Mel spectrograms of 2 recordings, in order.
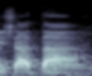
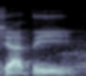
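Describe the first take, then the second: First: The word ends with an a vowel. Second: The word ends with an i vowel. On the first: The speaker calls it right. "Jer jadi Aisyata dibaca Aisyata" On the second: The speaker calls it wrong. "gak Aisyati"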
